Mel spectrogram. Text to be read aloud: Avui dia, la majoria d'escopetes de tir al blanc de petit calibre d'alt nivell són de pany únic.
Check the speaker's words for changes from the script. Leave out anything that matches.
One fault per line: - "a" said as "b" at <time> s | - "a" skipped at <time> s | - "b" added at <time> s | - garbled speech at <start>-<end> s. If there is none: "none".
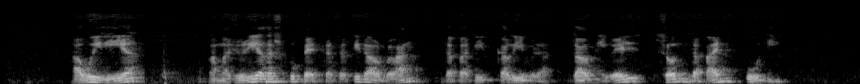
none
